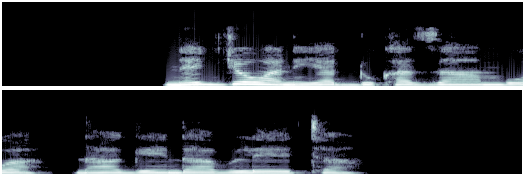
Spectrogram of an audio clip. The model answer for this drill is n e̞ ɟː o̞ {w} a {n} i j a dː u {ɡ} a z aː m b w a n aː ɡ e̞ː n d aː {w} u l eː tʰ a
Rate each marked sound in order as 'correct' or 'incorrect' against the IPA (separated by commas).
correct, correct, incorrect, incorrect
